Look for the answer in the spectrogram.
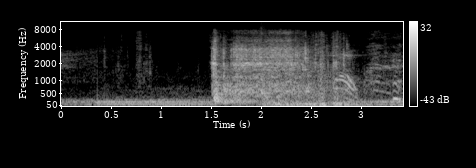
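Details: Honda Harmony lawn tractor found on the curb, starter suspected sticky and soaked with penetrant: starter whirs and engages at about 1.5 s, cranking briskly with an even, healthy churn; normal cranking.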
